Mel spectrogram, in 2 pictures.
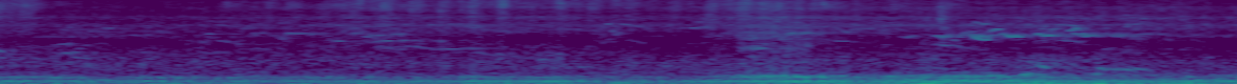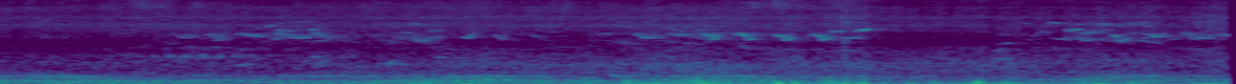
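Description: Faint chirping of small birds in a few short, quick runs, over a low steady hum that fades out about seven seconds in and a constant low rumble.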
